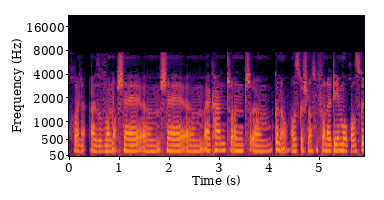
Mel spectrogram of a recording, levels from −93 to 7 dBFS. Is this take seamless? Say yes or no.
no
